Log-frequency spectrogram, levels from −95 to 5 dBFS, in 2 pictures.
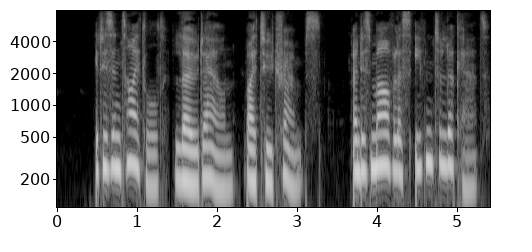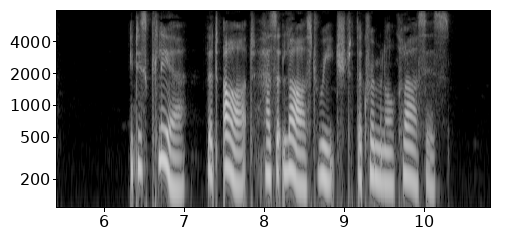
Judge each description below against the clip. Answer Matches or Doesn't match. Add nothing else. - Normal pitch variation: Doesn't match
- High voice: Matches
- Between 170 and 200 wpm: Doesn't match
